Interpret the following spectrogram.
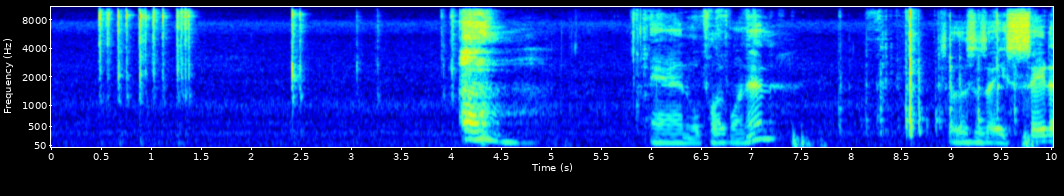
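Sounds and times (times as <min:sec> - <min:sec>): computer keyboard typing: 0:00.4 - 0:01.5, 0:02.4 - 0:03.2.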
